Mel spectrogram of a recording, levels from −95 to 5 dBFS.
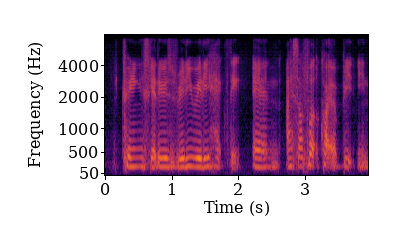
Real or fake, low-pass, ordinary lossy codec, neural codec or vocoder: fake; 7.2 kHz; none; vocoder, 24 kHz, 100 mel bands, Vocos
